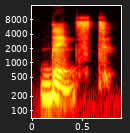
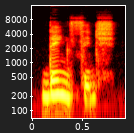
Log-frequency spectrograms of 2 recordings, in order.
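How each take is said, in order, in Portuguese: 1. O E é mudo, resultando em uma sílaba só. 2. O E é pronunciado como uma sílaba extra. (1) "a gente fala danced, como se esse E não existisse" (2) "Uma dica de pronúncia aqui é a gente não pronunciar esse E. Em vez de falar danced"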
